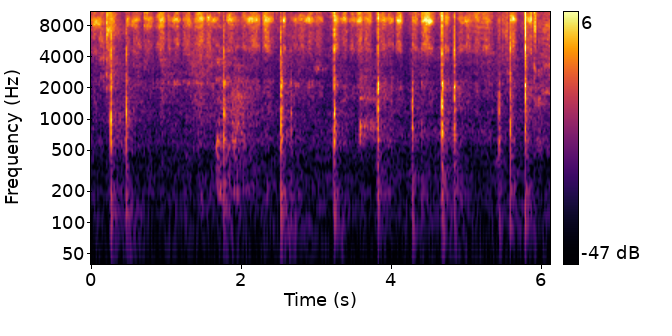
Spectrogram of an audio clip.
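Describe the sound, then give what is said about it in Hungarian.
Scratchy handwriting strokes as a matrix theorem is written out by hand: many short taps and scrapes in an uneven rhythm, moderately faint, with no talk. “Cayley-Hamilton tétel borzasztó egyszerű, úgyhogy azt most fel is írom.”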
